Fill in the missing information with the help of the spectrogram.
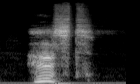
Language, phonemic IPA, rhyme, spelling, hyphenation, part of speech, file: Dutch, /ɦaːst/, -aːst, haast, haast, noun / adverb / verb, Nl-haast.ogg
- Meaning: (noun) hurry, haste; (adverb) almost, nearly; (verb) inflection of haasten: 1. first/second/third-person singular present indicative 2. imperative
